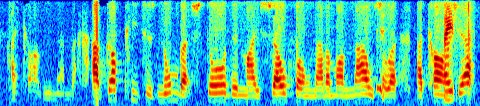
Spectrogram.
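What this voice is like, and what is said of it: English accent from near Liverpool. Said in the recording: “I love that accent. Isn't that the cutest thing? ... you were from Liverpool. You're close to Liverpool”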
